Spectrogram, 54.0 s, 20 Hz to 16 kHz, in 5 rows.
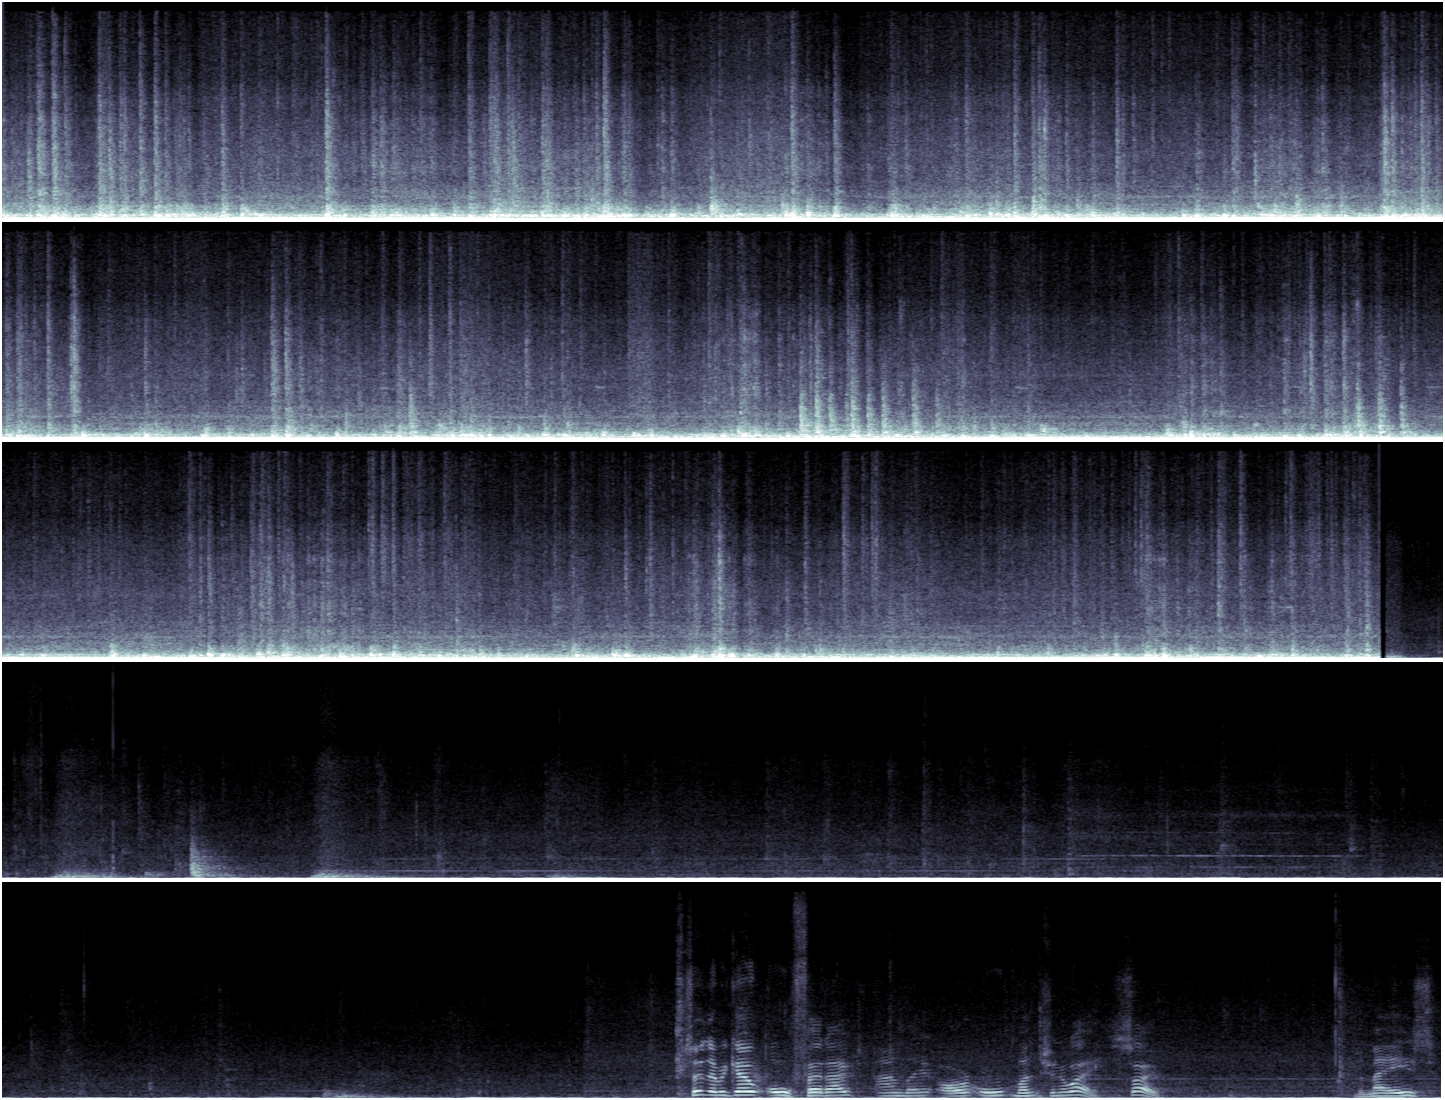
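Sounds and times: mixing mechanism clattering: 0:00.0 - 0:32.0
low machine hum: 0:00.0 - 0:54.0.

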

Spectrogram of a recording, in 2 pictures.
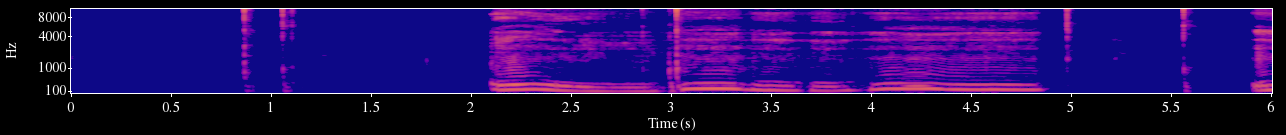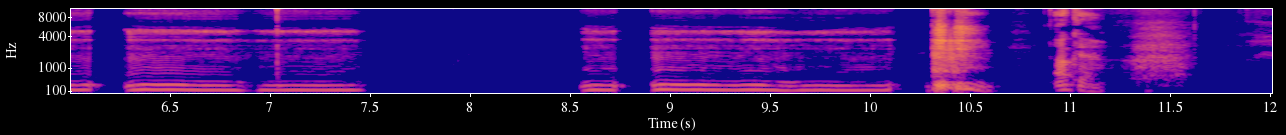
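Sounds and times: person humming: 0:02.1 - 0:05.0, 0:05.9 - 0:07.6, 0:08.6 - 0:10.3.

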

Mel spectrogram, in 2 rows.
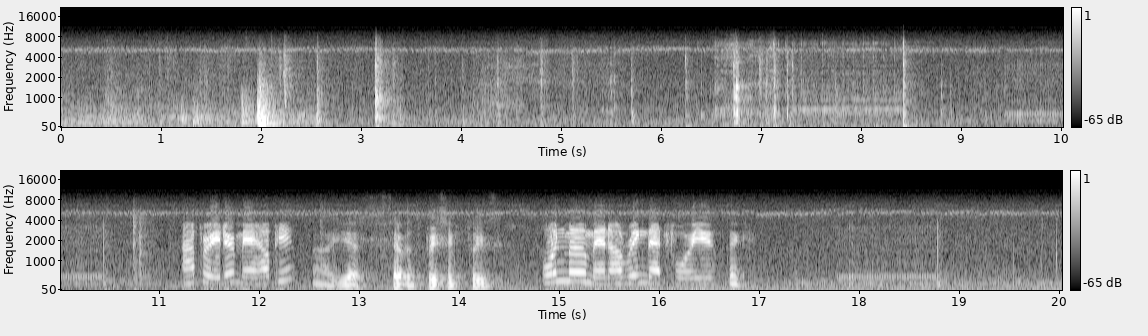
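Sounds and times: crickets trilling: 0:00.0 - 0:20.0
telephone earpiece tone: 0:17.8 - 0:18.9.

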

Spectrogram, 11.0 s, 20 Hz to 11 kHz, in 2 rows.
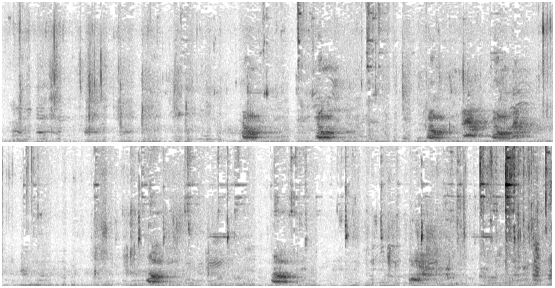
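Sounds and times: dog barking: 0:02.4 - 0:03.5, 0:04.2 - 0:05.4, 0:08.2 - 0:08.5.

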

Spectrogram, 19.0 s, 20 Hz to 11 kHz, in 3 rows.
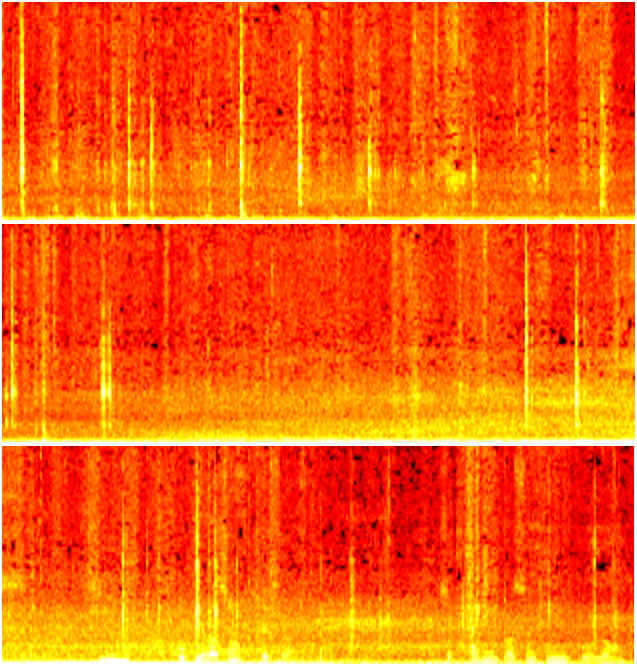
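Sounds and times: low background rumble: 0:00.0 - 0:18.9
small clicks and knocks: 0:00.0 - 0:18.9.

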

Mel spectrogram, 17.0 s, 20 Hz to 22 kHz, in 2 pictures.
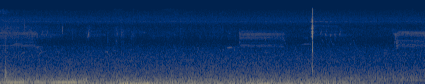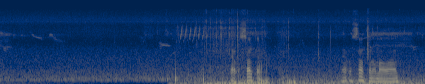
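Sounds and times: wind rumbling on microphone: 0:00.0 - 0:17.0
bird calling in buzzy phrases: 0:15.7 - 0:17.0.

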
